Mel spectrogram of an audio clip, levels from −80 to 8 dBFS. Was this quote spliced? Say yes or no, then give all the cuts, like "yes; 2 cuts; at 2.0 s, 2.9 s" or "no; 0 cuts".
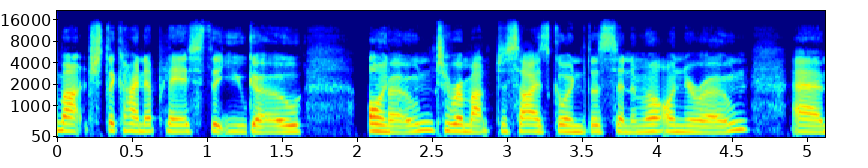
yes; 2 cuts; at 1.3 s, 2.2 s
